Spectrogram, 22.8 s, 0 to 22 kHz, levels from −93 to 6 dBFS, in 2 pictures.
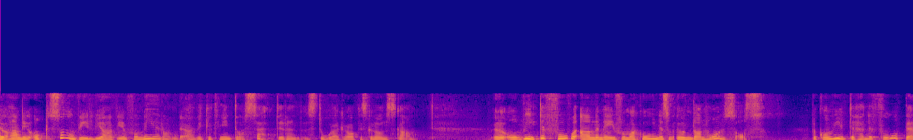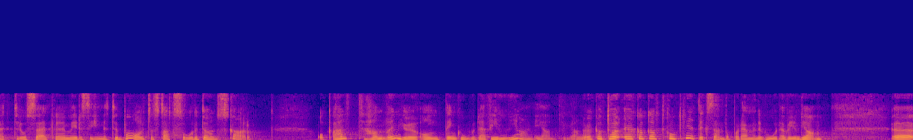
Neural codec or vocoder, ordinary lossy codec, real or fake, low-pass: codec, 16 kHz, 1.1 kbps, Voila-Tokenizer; none; fake; none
